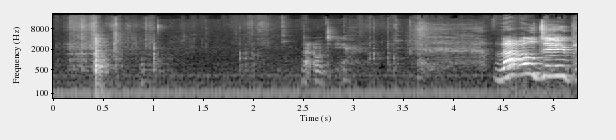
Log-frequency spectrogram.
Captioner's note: chopping sounds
